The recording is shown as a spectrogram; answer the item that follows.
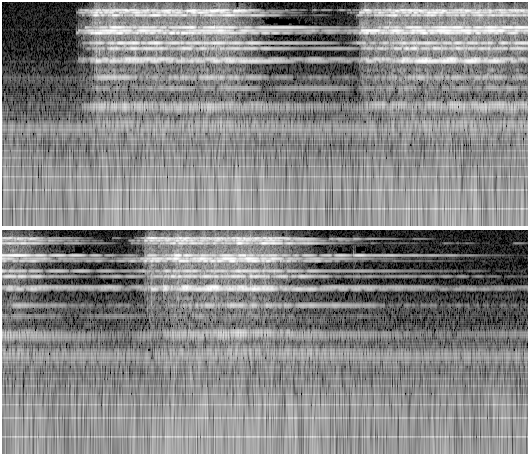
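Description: Altar bells rung three times, about three seconds apart, each ring a bright cluster of small bells that fades away over a couple of seconds. The ringing marks the elevation of the chalice at the consecration.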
